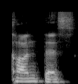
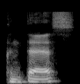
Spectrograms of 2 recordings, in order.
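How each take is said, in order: First: "contest" with a strong CON, first syllable; stress on first syllable. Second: "contest" with light first syllable, strong TEST; stress on second syllable. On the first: Student explaining word stress shows the noun contest, stressed on the first syllable. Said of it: "the first syllable is more prominent". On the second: Student explaining word stress shows the verb contest, stressed on the second syllable. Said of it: "the second syllable is more prominent". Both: Shown as a demonstration.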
